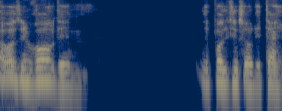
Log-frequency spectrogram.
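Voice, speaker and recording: A man speaks at a moderate pace with a fairly high pitch, a dark, mellow tone, a somewhat breathy quality, and ordinary pitch variation, all in a dry, close sound with no echo. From Nigeria. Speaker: veteran journalist. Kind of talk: interview.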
